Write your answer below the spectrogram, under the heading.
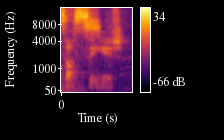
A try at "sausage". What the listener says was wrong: No, sausage. With the accent at the end.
